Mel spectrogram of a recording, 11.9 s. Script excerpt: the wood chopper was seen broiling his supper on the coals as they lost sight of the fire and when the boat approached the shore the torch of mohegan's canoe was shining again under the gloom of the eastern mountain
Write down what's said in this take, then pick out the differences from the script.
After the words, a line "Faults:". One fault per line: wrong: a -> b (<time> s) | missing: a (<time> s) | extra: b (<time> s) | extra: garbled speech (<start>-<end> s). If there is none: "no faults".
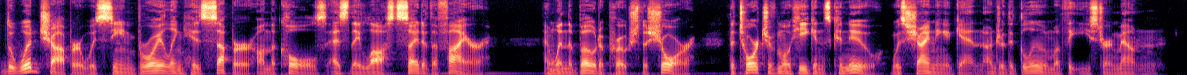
the wood chopper was seen broiling his supper on the coals as they lost sight of the fire and when the boat approached the shore the torch of mohegan's canoe was shining again under the gloom of the eastern mountain
Faults:
no faults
